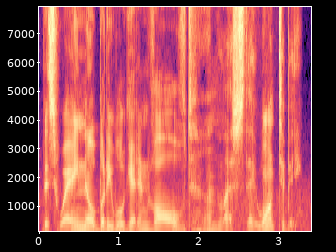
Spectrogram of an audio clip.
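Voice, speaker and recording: A calm, wry prison warden. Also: male voice, low-pitched. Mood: measured. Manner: measured, dry, authoritative. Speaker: prison administrator. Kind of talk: game voice acting. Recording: studio game audio with faint music.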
